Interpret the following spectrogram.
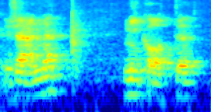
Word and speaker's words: Jean Nicot: sua volta deve il nome a Jean, come si legge in francese? Jean Nicot.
